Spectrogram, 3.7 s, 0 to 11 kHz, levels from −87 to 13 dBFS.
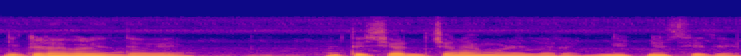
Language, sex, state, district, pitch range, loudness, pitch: Kannada, male, Karnataka, Koppal, 110-125 Hz, -17 LUFS, 115 Hz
